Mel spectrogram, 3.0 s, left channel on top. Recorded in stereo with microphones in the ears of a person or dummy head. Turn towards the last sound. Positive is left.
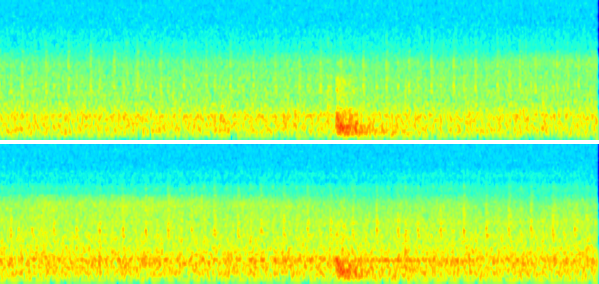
turn(degrees=10)  # may be behind; listen again after turning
